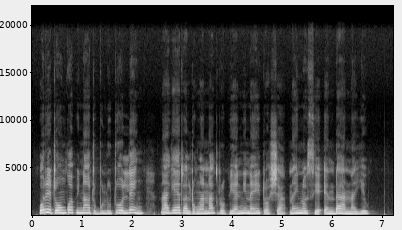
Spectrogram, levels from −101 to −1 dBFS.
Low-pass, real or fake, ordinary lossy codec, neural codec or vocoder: 19.8 kHz; real; none; none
